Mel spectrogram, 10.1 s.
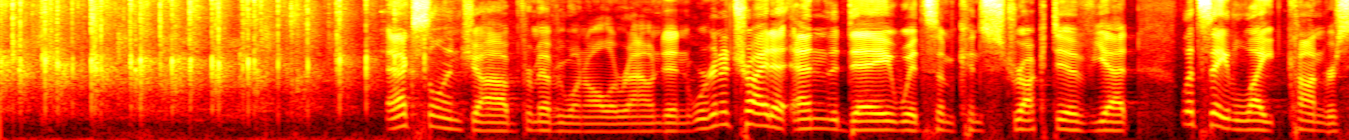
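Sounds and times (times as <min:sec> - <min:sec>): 
crowd applauding: 0:00.0 - 0:03.6
speech: 0:02.9 - 0:10.1.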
